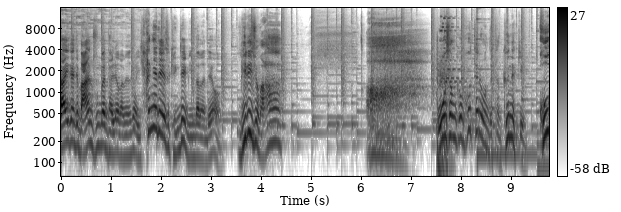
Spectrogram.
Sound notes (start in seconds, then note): 5.0 sniff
